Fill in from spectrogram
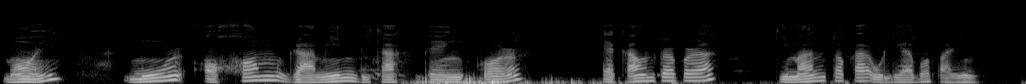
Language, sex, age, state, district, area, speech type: Assamese, male, 45-60, Assam, Dhemaji, rural, read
